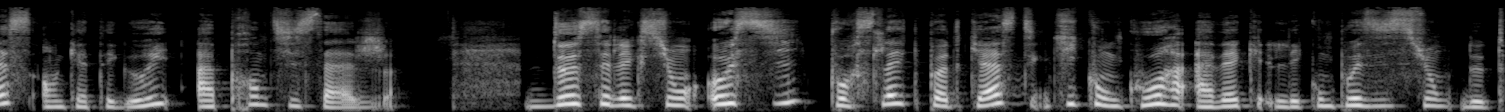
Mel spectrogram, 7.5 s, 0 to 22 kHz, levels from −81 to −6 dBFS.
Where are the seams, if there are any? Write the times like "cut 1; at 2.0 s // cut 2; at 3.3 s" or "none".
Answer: cut 1; at 2.6 s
